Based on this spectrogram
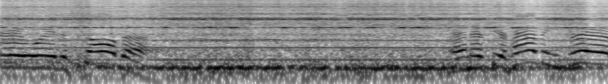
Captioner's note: bandsaw roaring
